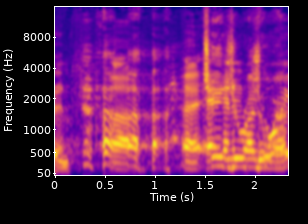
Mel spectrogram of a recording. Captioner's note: laughing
